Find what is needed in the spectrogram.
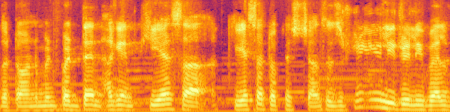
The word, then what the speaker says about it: Chiesa: I don't know if I'm pronouncing his name wrong. Is it Chiesa? – Yes, I believe he's the best.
